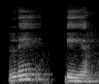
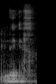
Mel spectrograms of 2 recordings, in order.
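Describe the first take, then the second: First: Leer with both e's sounded, le-er; Spanish leer. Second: Leer clipped to one short e, like Portuguese ler. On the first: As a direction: stretch Leer into two e's, le-er. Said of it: "se escribe con dos Es". (Leer em espanhol, com os dois e pronunciados) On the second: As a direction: say leer quick as ler, a single e. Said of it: "No es como en portugués". (leer dito curto como o ler português) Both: Shown as a demonstration.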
